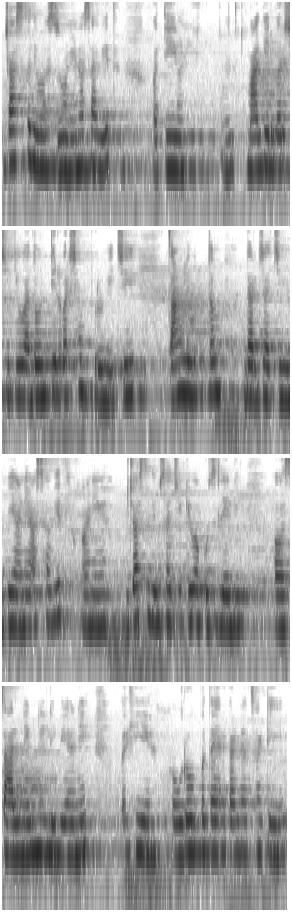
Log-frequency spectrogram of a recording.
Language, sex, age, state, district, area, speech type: Marathi, female, 18-30, Maharashtra, Ahmednagar, rural, spontaneous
